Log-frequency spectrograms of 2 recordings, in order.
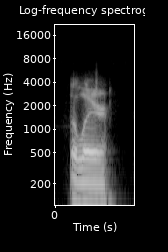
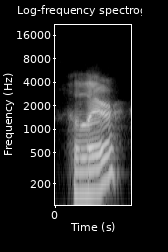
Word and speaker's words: Helaire: Helaire. Helaire.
